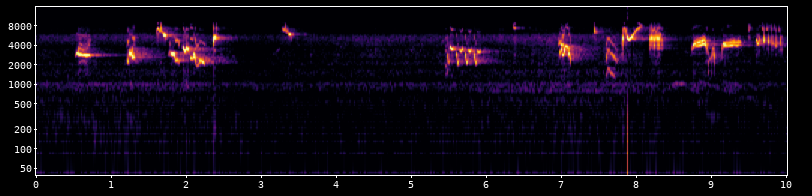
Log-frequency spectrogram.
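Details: Yellow-legged thrush singing its forest song in the woods: two long bursts of varied whistles, slurred notes and quick high twitters, separated by a few seconds of quiet.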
